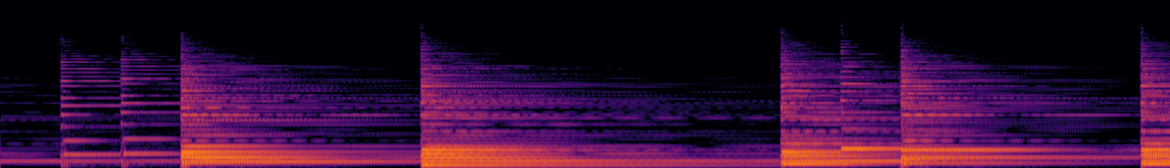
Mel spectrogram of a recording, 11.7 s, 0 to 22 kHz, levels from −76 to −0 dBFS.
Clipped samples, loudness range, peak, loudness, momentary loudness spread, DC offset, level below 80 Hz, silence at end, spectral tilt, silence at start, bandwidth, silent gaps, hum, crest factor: under 0.1%; 3 LU; -10 dBFS; -27 LUFS; 20 LU; under 0.1%; -46 dBFS; 0 s; -6.5 dB/octave; 0 s; 11.5 kHz; none; none; 18 dB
